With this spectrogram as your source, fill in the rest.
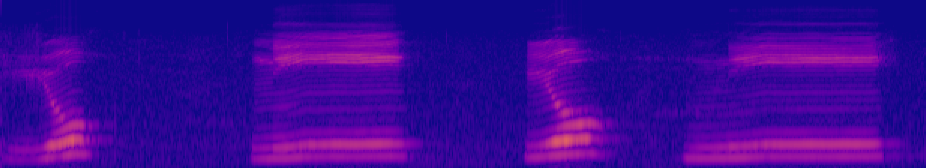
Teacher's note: تو یہاں پر ہمارے پاس جو حرف ہے وہ ہے غین۔ غین تھوڑا موٹا کر کے پڑھنا ہوتا ہے، پر کر کے، آواز کو بھاری کر کے، تو اس کو ہم نے قلقلہ ہونے سے بچانا ہے۔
